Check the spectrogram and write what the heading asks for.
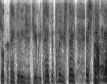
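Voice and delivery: calm him down, almost breathless; imitating the nervous clerk. Sweating clerk begging Jimmy to calm down, hushed.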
